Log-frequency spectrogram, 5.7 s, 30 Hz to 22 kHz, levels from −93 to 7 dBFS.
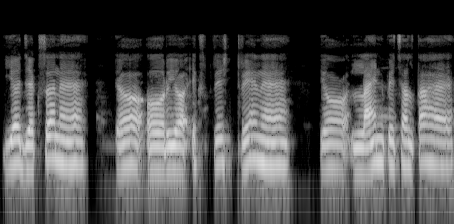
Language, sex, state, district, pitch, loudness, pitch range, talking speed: Maithili, male, Bihar, Kishanganj, 170 Hz, -17 LUFS, 155-180 Hz, 150 wpm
